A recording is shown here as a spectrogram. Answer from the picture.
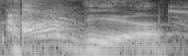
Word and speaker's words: Avdija: Yeah, your pronunciation is nothing. It's Avdija, but this is also nothing.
